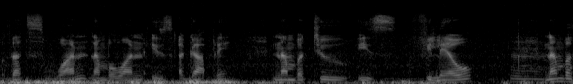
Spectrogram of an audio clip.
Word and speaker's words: agape: the greatest is agave people call it agape but i call it agape that i got the pronunciation of that word from the greek language agape and that love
